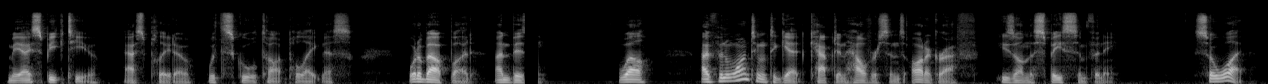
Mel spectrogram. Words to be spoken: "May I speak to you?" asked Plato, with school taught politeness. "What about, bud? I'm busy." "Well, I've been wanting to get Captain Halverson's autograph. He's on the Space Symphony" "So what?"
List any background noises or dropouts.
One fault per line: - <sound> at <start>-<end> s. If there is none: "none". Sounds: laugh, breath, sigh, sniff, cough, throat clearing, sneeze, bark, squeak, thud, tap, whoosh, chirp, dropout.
- dropout at 5.2-5.4 s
